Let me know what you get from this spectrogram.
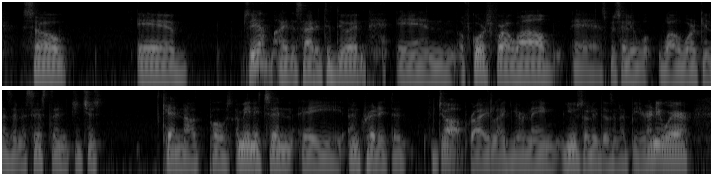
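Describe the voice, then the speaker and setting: Speaking with a Spanish accent, a man keeps fairly even intonation at medium pitch and a fairly quick pace. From Spain. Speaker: comic artist. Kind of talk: live stream monologue. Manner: halting, many fillers.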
